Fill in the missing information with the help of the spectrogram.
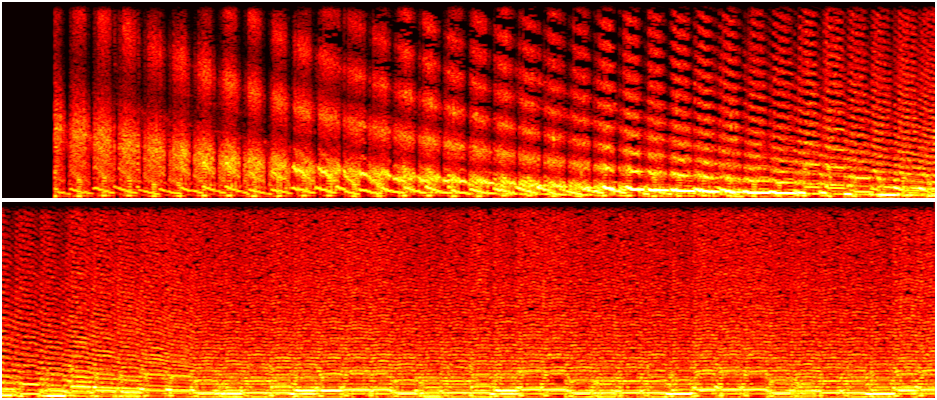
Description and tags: more white noise down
